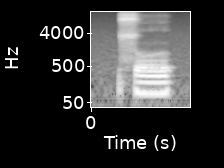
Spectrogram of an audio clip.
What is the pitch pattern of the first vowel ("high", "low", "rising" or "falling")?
low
